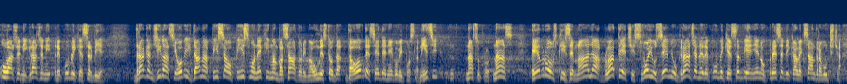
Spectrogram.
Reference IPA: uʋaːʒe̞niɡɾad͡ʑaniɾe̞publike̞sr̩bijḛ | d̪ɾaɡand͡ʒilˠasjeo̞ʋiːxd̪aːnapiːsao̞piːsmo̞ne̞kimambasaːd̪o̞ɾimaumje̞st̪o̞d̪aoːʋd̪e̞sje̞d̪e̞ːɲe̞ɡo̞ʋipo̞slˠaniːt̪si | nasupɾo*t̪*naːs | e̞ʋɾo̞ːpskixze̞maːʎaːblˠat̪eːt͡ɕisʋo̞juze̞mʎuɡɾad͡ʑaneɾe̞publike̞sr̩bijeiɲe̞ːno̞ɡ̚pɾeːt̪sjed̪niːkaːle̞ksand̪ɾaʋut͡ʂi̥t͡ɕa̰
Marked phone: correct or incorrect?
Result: correct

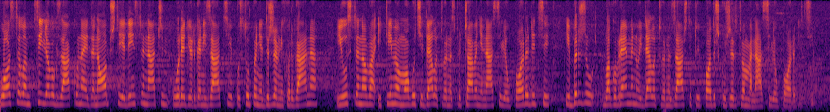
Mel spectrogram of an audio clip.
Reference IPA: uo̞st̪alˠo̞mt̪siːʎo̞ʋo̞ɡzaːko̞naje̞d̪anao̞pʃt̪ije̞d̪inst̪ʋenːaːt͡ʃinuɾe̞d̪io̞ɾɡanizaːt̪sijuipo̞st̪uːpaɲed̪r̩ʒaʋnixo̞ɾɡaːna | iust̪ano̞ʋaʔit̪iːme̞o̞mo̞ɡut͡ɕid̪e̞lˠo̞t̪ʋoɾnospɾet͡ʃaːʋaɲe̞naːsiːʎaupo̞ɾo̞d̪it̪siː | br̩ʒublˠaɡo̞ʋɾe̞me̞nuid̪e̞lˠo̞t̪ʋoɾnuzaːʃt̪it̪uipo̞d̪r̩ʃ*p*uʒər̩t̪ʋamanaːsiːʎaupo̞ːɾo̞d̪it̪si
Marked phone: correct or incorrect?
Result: incorrect: k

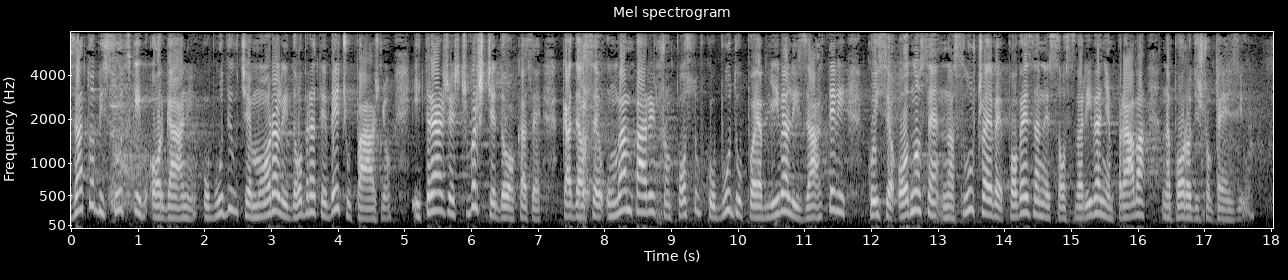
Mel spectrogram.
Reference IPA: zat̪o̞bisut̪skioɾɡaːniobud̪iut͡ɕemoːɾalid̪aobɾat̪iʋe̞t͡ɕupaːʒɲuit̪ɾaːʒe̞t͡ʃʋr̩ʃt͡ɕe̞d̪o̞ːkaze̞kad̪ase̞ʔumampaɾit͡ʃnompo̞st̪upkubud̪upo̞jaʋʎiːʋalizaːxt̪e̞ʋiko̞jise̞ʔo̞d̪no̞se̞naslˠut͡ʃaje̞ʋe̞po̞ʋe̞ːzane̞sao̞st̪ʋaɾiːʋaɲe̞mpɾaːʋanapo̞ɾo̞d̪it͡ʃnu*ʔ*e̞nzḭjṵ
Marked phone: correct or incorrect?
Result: incorrect: p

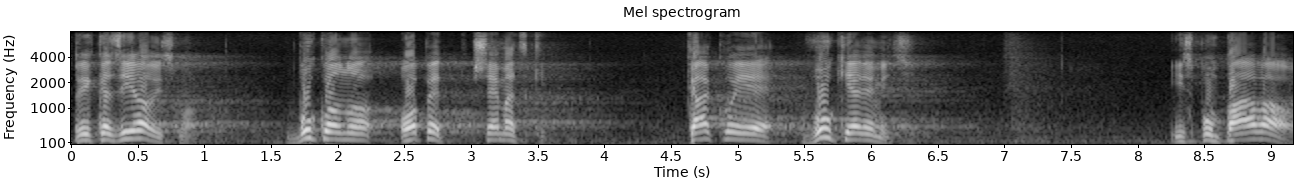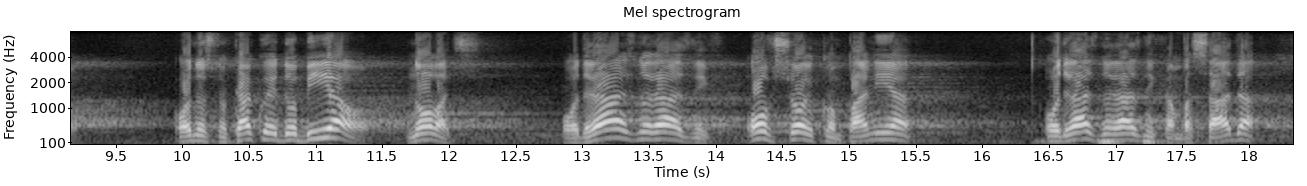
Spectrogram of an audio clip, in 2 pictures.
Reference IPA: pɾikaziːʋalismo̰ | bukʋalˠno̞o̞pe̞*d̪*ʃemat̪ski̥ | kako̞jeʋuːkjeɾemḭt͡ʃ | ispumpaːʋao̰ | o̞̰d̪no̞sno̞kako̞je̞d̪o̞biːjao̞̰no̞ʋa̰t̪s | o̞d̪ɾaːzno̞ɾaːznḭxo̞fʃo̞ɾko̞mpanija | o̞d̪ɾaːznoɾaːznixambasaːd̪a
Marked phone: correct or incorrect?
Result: incorrect: t̪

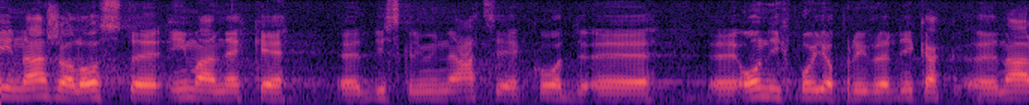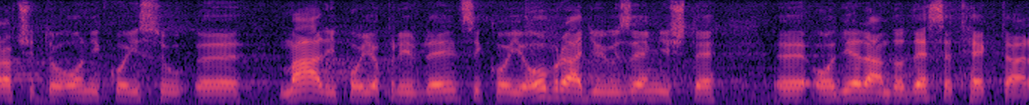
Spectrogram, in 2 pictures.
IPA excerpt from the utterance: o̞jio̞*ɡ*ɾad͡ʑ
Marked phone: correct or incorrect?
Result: incorrect: b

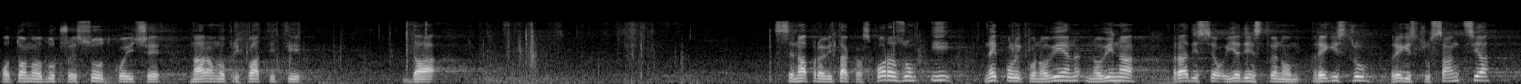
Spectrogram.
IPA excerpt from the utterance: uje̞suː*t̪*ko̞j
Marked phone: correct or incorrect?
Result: incorrect: d̪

